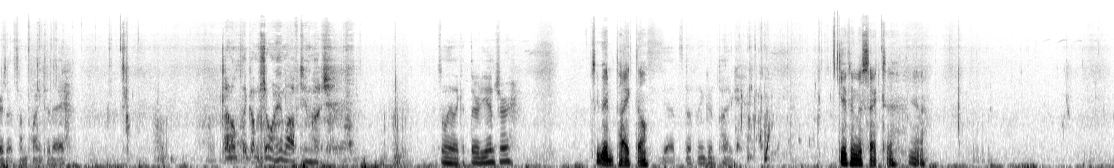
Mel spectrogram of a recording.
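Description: Water laps against a canoe.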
